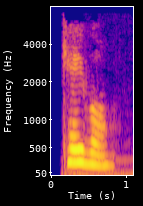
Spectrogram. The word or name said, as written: cavel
